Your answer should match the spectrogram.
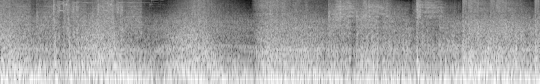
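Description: Loud, dense action-trailer music mixed with booms and rapid bursts of gunfire sound effects.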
